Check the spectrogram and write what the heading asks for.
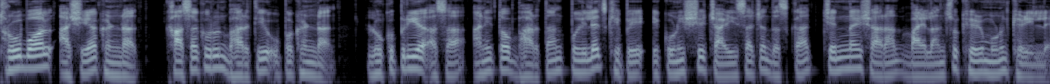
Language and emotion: Goan Konkani, neutral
